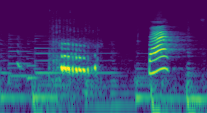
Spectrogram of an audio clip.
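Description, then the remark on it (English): A voice imitates a cat purring: a short, fluttering run of rapid vocal pulses, then a brief higher warbling squeal. Fairly loud, with no other talk. “Berlioz and Toulouse purred happily. Let's hear your purring.”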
